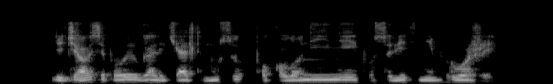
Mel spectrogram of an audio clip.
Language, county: Lithuanian, Telšiai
